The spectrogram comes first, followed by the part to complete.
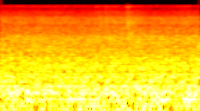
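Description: Steady, even rushing background noise with no distinct events in it.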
